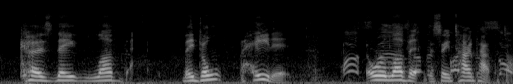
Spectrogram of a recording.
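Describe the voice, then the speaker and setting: Amid noticeable background noise, a man with a high voice speaks at a moderate pace with fairly even intonation, long, frequent pauses and big swings in loudness. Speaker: video game streamer. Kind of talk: casual chat during gameplay livestream. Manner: hesitant, many fillers.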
